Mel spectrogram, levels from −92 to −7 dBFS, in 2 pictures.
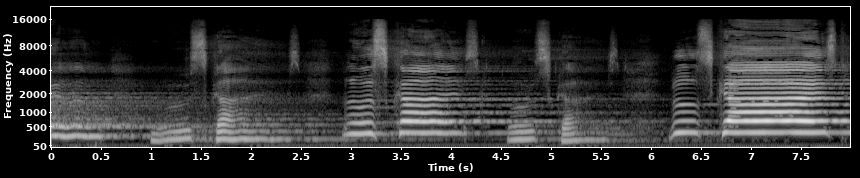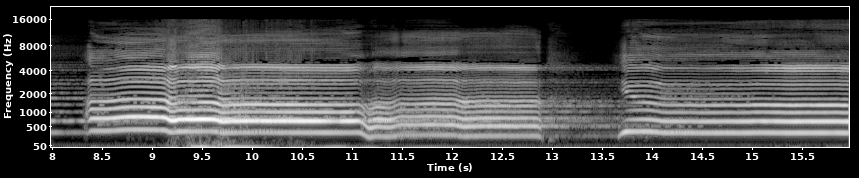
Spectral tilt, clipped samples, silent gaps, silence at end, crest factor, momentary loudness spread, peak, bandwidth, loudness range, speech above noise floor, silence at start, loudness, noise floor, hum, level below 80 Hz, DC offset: -2.5 dB/octave; under 0.1%; none; 0 s; 16 dB; 25 LU; -6 dBFS; 15.5 kHz; 18 LU; 19 dB; 0 s; -18 LUFS; -45 dBFS; none; -62 dBFS; under 0.1%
